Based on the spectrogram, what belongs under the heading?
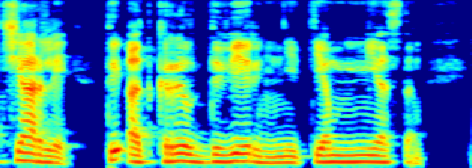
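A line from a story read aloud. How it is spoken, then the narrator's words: Laughing. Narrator (Russian): и засмеялся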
